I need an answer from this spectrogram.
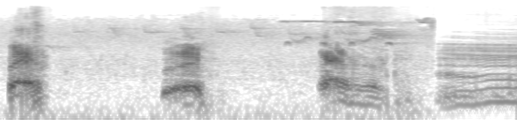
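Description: Dromedary camel giving three short calls, about a second and a half apart. Near the end a cow begins a long, steady, low moo.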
